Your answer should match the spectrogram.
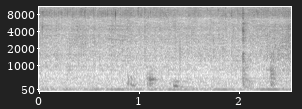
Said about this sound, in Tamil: லைட்டாக இது வதங்க இருக்கணும்.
